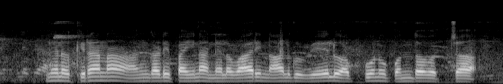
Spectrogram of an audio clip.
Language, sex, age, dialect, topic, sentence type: Telugu, male, 25-30, Southern, banking, question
